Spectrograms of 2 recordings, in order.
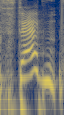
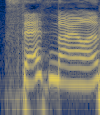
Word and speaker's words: Staten Island: that in someone's closet oh you're saying staddened Staten Island I was saying long no I'm saying it correctly Staten Island yeah that's what I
